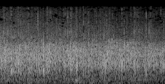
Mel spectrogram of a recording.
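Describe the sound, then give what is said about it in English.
An audience applauding steadily, a dense, even patter of many hands clapping at constant loudness throughout, with no voices standing out. “Yeah, you can clap.”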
